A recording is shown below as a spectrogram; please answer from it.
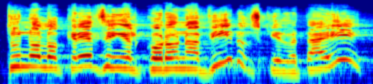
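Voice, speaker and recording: High-voiced man preaching in a reverberant hall. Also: animated, normal speed, sharp tone. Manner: teaching, asks the congregation questions. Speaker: pastor. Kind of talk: sermon.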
